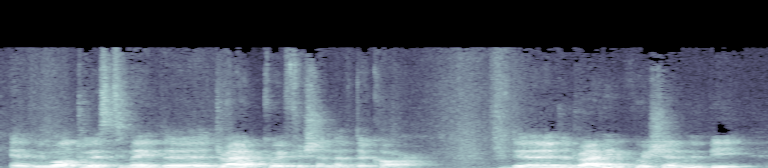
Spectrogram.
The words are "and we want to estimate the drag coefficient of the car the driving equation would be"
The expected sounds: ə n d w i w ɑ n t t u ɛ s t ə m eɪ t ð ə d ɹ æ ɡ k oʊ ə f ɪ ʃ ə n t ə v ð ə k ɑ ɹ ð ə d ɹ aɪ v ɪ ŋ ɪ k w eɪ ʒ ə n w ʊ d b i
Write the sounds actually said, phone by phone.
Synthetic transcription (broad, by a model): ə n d w i w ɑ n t t u ɛ s t ə m eɪ t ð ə d ɹ æ ɡ k oʊ ə f ɪ ʃ ə n t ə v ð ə k ɑ ɹ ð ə d ɹ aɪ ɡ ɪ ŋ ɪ k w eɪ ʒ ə n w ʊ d b i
